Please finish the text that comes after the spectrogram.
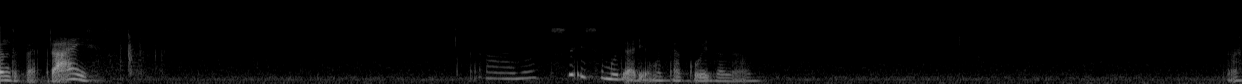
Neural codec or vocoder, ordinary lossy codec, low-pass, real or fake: codec, 16 kHz in and 24 kHz out, 1 kbps, XY-Tokenizer; AAC, 32 kbps; 5.4 kHz; fake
